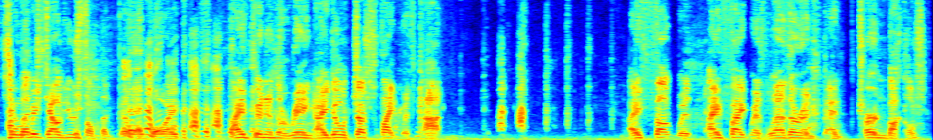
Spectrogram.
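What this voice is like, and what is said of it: Jesse Ventura impression. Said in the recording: “do a Jesse Ventura impression”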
